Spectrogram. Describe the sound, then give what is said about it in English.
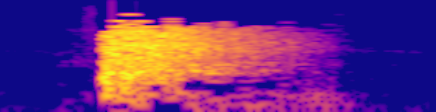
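A single gunshot, the last round fired in a radio drama, a sudden sharp crack followed by a noisy decay lasting about a second, alone against near silence. “Let him have it, Ace. Go ahead. Right, here goes our last shot.”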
